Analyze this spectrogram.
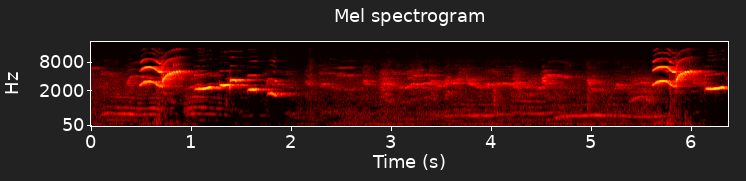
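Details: Afternoon Oriental magpie-robin song used as a provoking lure: loud bursts of sharp upslurred whistles and chips at start and end, with softer rambling warbles and a low drawn-out whistle in between.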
